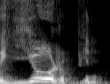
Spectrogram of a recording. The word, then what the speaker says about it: European: A European, pronounced as UR, European.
